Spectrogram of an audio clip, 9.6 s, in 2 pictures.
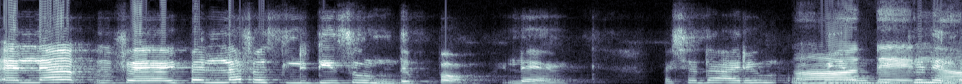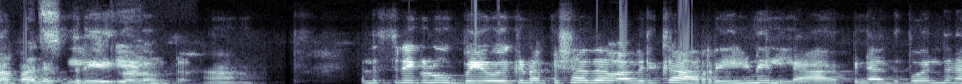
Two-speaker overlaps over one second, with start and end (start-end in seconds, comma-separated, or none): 4.0-5.8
